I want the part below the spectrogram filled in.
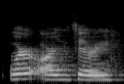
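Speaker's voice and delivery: ordinary talk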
